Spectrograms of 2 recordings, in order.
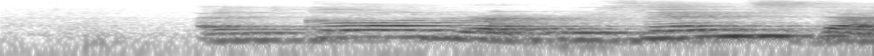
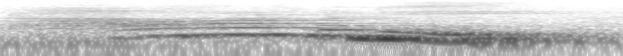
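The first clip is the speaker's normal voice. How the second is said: savoring the word; 6 semitones higher, 4 dB quieter, much slower than usual. Real, not acted. Savoring student's answer.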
